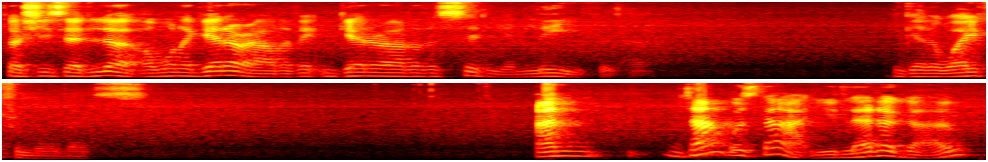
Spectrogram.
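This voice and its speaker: A man's voice: mid-range voice, sing-song, normal speed, long pauses, pushed and bright, a little hiss or hum, low-quality recording. A man hosting as game master, chatting casually as he recaps a tabletop roleplay campaign. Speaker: game master and show host.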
